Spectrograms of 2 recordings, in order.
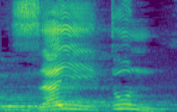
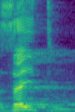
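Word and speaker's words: زيتون: যাই জাইতুন জাইতুন জইতুন লেখা আছে জইতুন জইতুন না যাইতুন গাইনি ইয়া জবর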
